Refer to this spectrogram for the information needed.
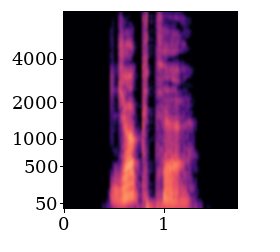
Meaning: inflection of joggen: 1. first/third-person singular preterite 2. first/third-person singular subjunctive II
- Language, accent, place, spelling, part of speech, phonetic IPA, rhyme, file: German, Germany, Berlin, joggte, verb, [ˈd͡ʒɔktə], -ɔktə, De-joggte.ogg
